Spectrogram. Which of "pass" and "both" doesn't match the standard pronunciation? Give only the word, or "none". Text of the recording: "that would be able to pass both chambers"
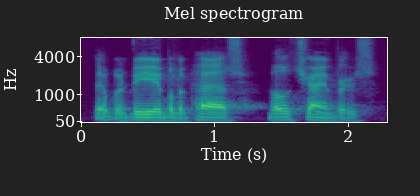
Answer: none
